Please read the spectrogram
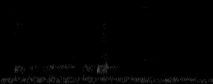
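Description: Faint scratching of a pen writing on paper, in short quick strokes as a word is written.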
